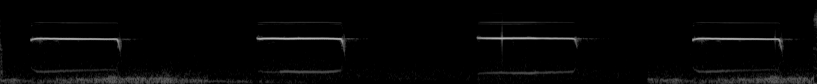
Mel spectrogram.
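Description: A marmot gives four loud, steady, high-pitched whistles, each almost a second long and dropping slightly at the end, about every two seconds over a low background rumble.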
